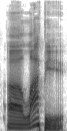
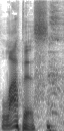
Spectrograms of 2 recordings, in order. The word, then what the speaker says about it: Lapis: Lappy. It's not Lappy, it's Lapis.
